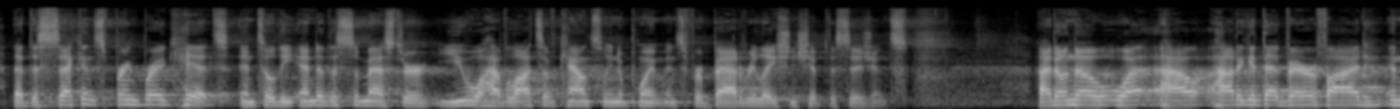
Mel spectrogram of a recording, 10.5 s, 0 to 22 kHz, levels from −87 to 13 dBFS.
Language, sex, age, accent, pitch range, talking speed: English, male, 40-59, American, 135-160 Hz, 195 wpm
